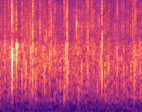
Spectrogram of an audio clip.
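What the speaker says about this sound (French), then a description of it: "donc on peut m'applaudir, merci beaucoup" A conference audience at a Toulouse convention applauds, the clapping brief and moderately distant.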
